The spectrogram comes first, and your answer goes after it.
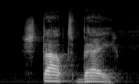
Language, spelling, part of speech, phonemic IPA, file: Dutch, staat bij, verb, /ˈstat ˈbɛi/, Nl-staat bij.ogg
- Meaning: inflection of bijstaan: 1. second/third-person singular present indicative 2. plural imperative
